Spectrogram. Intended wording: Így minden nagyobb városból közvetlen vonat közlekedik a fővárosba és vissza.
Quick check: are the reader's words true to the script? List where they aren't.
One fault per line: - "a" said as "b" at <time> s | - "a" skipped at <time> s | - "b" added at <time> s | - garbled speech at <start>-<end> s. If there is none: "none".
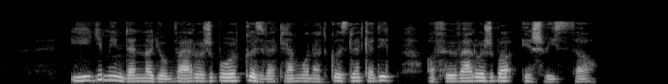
none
